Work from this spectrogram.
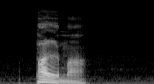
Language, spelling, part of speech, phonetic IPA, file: Polish, palma, noun, [ˈpalma], Pl-palma.ogg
